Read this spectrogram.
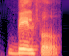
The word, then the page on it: baleful: Indian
